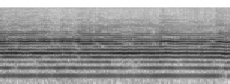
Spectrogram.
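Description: One long note held at a steady, fairly high pitch, rich in overtones.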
